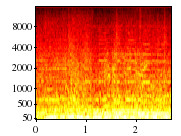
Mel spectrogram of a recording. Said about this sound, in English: The boat passing him is being driven by Johnny Tomlinson, who was a world champion offshore powerboat racer and also was the guy I recruited to do all the training for Colin and Jamie. His boat is the same boat.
